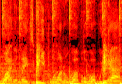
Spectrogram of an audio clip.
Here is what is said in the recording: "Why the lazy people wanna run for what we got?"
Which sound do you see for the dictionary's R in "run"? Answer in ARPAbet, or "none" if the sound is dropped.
W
